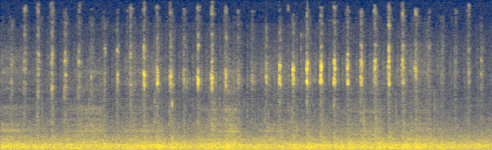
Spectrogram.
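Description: Faint, rapid ticking of dry brisket rub being shaken from a shaker bottle, several shakes a second, stopping shortly before the end.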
